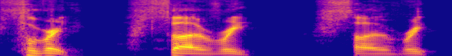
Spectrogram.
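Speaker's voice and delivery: "three" with a laboured TH, almost "thuh-ree"; practising the TH. Retold or imitated. Host retelling how he practised alone, "three" with over-careful TH. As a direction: sound out three slowly, each TH separate. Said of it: "pronouncing the T H".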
